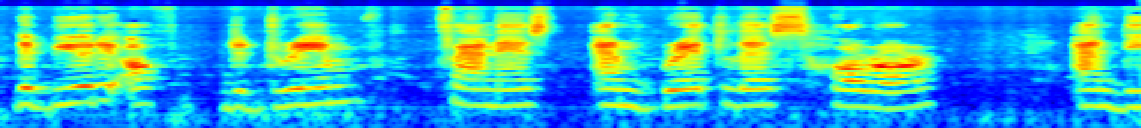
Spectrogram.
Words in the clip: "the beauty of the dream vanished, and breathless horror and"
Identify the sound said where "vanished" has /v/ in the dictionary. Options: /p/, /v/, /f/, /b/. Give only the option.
/f/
